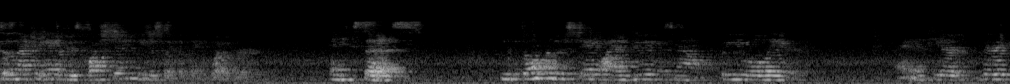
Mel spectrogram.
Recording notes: We apologize for the audio quality, the connection was bad.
